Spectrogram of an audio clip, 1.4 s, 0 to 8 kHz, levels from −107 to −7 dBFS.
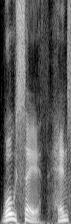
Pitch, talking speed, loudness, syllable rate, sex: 135 Hz, 125 wpm, -17 LUFS, 3.3 syllables/s, male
